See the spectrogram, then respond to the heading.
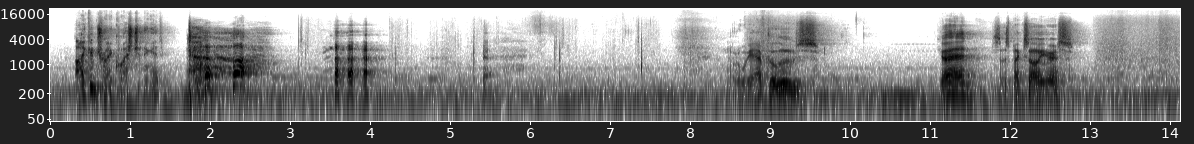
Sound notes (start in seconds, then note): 3.3 laughs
